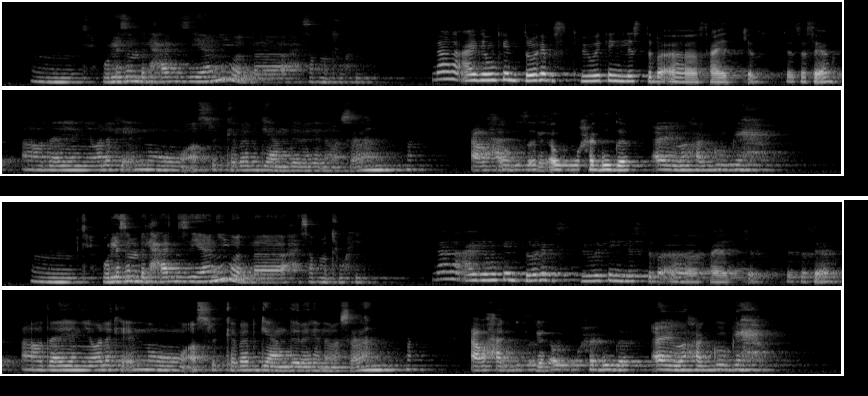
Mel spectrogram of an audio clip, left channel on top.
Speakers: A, on the right; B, on the left.
A: مم. ولازم بالحجز يعني ولا حسب ما تروحي
B: لا لا عادي ممكن تروحي بس تبقي waiting list بقى ساعات كده كذا ساعة
A: اه ده يعني ولا كأنه قصر الكبابجي عندنا هنا مثلا <laughs> او حجوجة
B: أو بالذات أو حجوجة
A: ايوه حجوجة <laughs>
